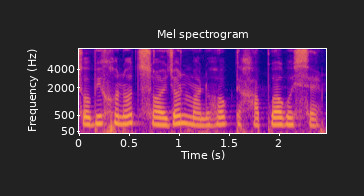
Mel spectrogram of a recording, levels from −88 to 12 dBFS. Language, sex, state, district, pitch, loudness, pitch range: Assamese, female, Assam, Kamrup Metropolitan, 215 Hz, -15 LUFS, 205-235 Hz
